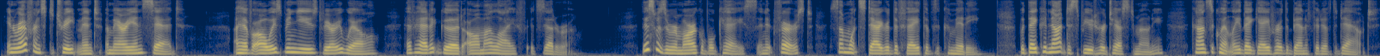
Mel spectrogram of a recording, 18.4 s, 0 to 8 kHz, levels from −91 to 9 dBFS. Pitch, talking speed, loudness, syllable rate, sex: 165 Hz, 170 wpm, -19 LUFS, 5.2 syllables/s, female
